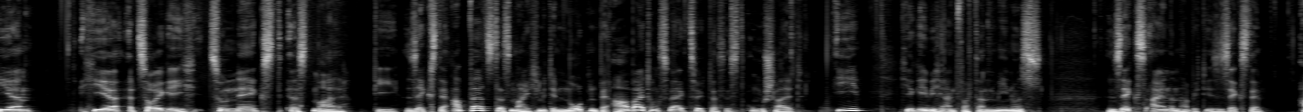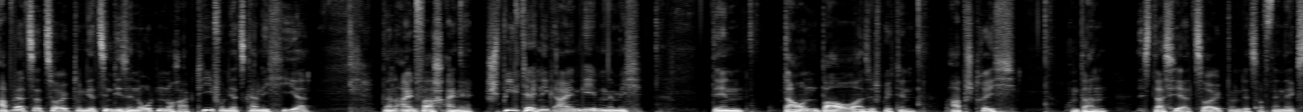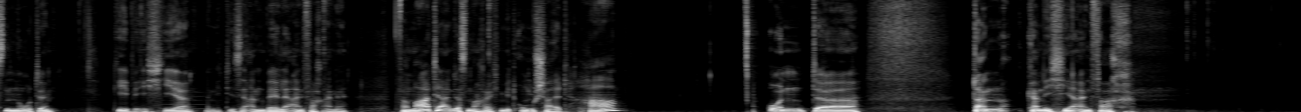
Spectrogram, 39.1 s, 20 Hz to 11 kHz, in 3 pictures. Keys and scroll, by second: 7.9 shift+|, 9.9 -, 10.9 6, 11.4 Return, 18.0 shift+p, 19.2-20.5 typing, 22.2 Return, 31.4 shift+h, 37.1-39.0 typing.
